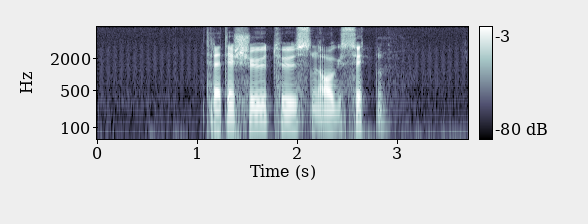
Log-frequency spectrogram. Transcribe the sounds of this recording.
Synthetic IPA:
t̪ʰɾɛt̪ɪʃʉːt̪ʰʉːsn̩ʔoːɡsʏt̪n̩

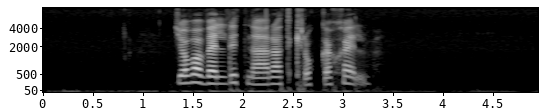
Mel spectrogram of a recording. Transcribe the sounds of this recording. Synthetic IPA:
jɑːɡvaɾvɛld̪ɪt̪næːɾaːt̪kʰɾɔkːaɧɛlv

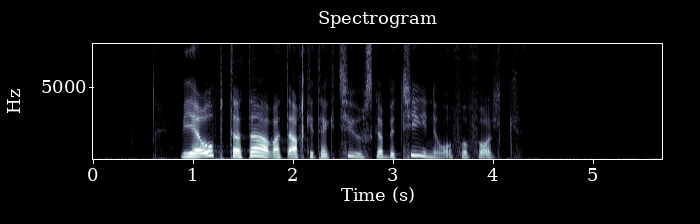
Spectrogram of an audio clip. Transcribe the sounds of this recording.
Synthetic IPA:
ʋiːæːʁʊpt̪ʰɑt̪ɑːʋɑt̪ɑʁkɪt̪ʰɛkt̪ʰʉːʁskɑbət̪ʰyːnuːə̰fɔfɔ̰lk

